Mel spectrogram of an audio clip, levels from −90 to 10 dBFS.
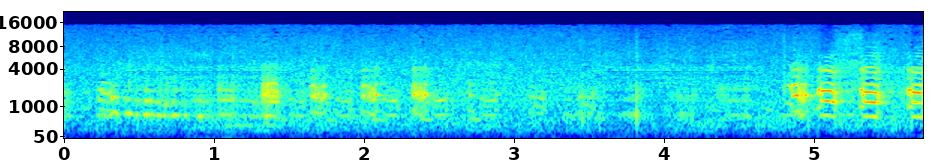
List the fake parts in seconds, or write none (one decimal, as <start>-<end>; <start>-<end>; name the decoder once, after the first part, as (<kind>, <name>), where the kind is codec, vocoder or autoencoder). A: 0.4-1.5 (codec, SNAC); 3.6-4.6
